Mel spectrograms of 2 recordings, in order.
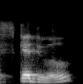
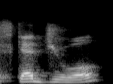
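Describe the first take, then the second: First: The ending is not pronounced like jewel. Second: The ending is pronounced like the word jewel. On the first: The speaker calls it wrong. "I don't say schedule" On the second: The speaker calls it right.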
